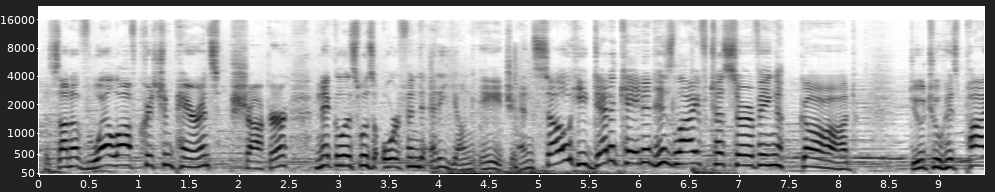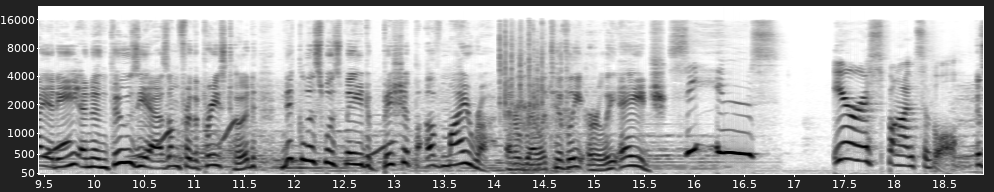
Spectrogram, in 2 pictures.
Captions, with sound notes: The son of well-off Christian parents, shocker, Nicholas was orphaned at a young age. (booming) And so he dedicated his life to serving God. (slide whistle) Due to his piety and enthusiasm for the priesthood, Nicholas was made Bishop of Myra at a relatively early age. - Seems irresponsible.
